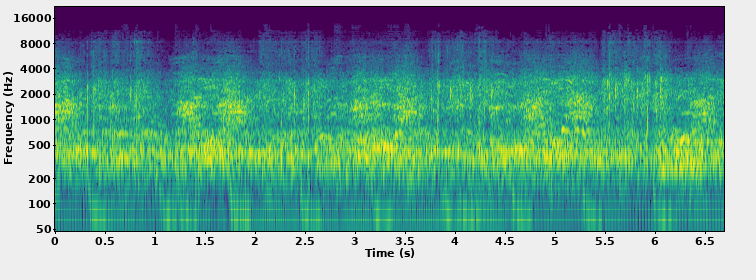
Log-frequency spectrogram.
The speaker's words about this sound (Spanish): Con los cantos en apoyo al Real Ávila comenzamos los deportes.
